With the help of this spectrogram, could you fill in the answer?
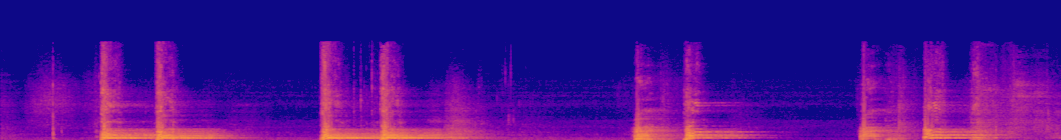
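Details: Basset Hound playing after getting a bath, barking loudly in four pairs of resonant, harmonic-rich barks spaced a few seconds apart, each pair two sharp barks about half a second apart, with quiet pauses between.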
